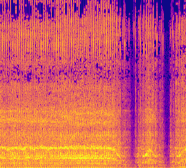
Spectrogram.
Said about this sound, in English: Thorpe's giant sewing machine, a gift from his mother, takes up most of the room. Its automated sewing arm allows him to work at a breakneck pace.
